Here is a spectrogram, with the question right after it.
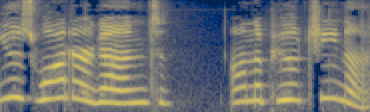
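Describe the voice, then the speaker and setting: A woman's squeaky, put-on character voice, extremely high and raised and projected, at a moderate pace. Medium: read story.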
